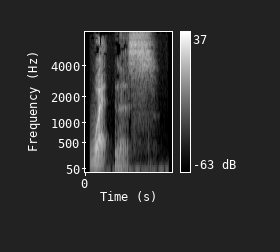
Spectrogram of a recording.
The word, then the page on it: wetness: anglais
